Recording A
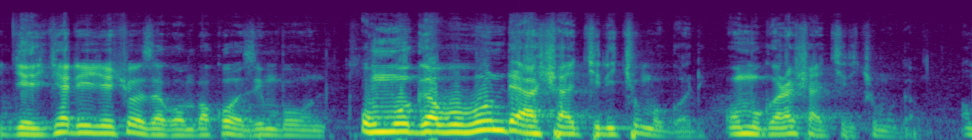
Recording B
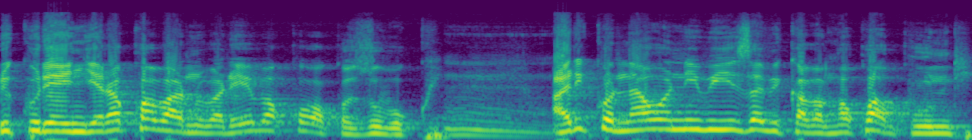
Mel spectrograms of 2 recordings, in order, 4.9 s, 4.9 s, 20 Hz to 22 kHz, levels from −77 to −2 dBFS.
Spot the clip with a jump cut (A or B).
A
